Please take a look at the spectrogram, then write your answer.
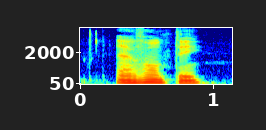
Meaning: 1. to invent (to make something for the first time) 2. to invent (to create a mistruth)
- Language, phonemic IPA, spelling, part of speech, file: French, /ɛ̃.vɑ̃.te/, inventer, verb, Fr-inventer.ogg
